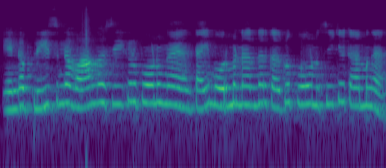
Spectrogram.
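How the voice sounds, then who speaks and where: A woman doing a worried young wife, begging, super high and quick. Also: steady tone, a bit bright. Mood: pleading. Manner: pleading, anxious. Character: anxious pleading young wife and student. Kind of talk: cartoon voice acting.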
